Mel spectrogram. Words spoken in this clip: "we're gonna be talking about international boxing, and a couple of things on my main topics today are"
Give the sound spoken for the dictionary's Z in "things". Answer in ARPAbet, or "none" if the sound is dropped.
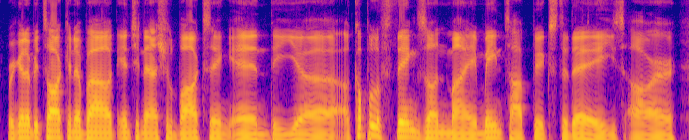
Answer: Z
